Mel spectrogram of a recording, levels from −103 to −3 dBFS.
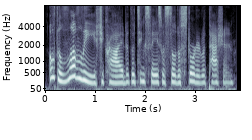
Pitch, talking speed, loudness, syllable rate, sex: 230 Hz, 200 wpm, -19 LUFS, 5.0 syllables/s, female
